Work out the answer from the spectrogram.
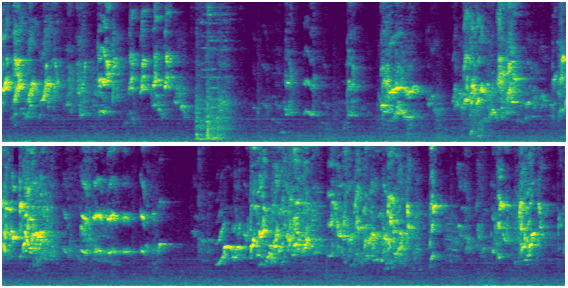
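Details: Lovebirds exploring their new nest boxes keep up a dense, scratchy chorus of high chirps and squawks, with a brief lower rasp and some wing movement.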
